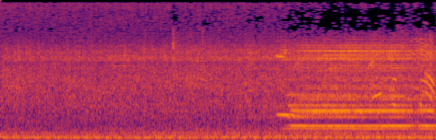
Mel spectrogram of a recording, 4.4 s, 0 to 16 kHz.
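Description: A low steady rumble, then about three seconds in the air horn of an approaching Pakistan Railways GE RGE-24 diesel locomotive starts sounding a steady multi-note chord, held through the end. The horn sounds like a GMU-30's.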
